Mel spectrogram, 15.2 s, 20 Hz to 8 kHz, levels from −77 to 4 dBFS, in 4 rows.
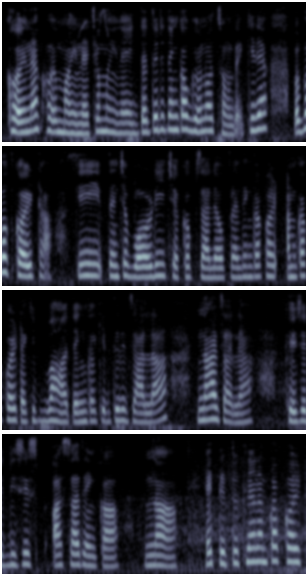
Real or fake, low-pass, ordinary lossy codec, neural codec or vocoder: real; none; none; none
